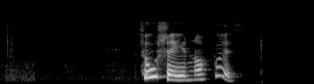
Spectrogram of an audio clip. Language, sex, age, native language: Icelandic, female, 50-59, Icelandic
